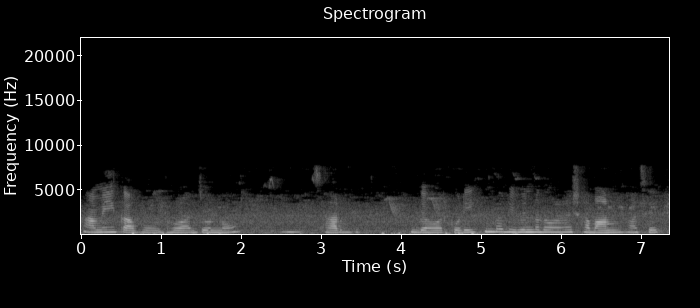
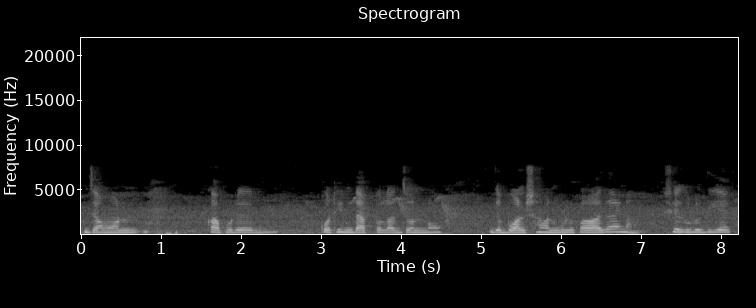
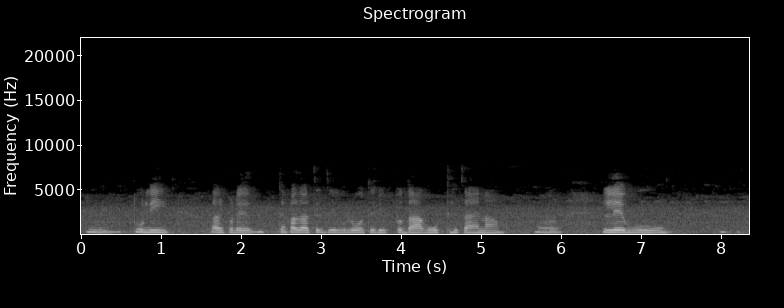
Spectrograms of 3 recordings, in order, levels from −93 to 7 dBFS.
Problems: background sounds at intervals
